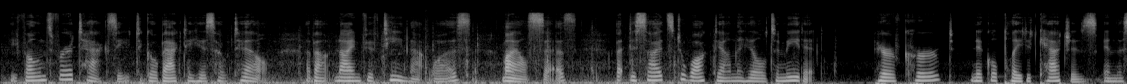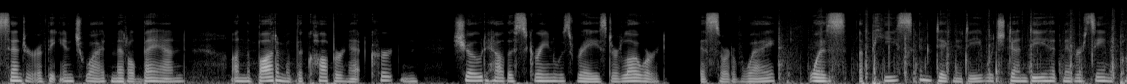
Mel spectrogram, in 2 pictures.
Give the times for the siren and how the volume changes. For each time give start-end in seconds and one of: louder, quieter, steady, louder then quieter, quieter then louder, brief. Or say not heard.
not heard.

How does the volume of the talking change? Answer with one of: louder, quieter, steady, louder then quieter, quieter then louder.
steady.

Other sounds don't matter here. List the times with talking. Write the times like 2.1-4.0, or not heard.
0.0-22.4.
